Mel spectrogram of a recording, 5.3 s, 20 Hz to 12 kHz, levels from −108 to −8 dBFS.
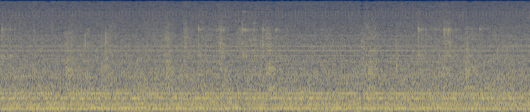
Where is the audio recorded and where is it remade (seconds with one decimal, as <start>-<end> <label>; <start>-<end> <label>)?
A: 0.0-2.1 remade; 2.1-4.1 recorded; 4.1-5.3 remade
